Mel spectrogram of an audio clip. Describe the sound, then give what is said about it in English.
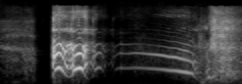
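A voice imitates a coyote: a short whine, then a loud warbling yip-howl and a long sliding howl that drops off, ending in a breathy burst. Fairly loud, with no talking. It is a competitor's signature call, performed to preview an upcoming Movie Trivia Schmodown match. “And to me, one of the most anticipated matches that I can imagine is the …. Let me hear it”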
